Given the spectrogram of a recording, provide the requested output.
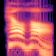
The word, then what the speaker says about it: Jalajala: Jalajala, Tagalog pronunciation, Hal Hal, also spelled Yala-Yala, officially the municipality of Jalajala,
